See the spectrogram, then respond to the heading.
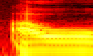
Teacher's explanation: واولین ہے، تھوڑا نرمی کے ساتھ آدھے الف کی مقدار کے برابر کھینچ کر پڑھیں گے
